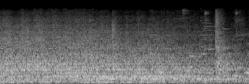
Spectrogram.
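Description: Large sheet-metal door being pushed open, giving a loud, continuous scraping rumble that fades near the end.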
